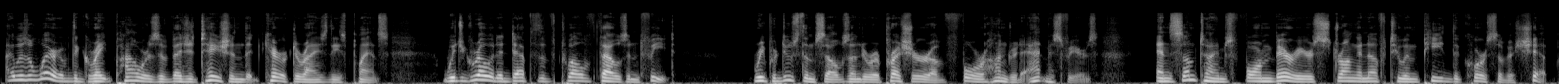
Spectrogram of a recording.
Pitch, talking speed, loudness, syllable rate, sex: 140 Hz, 170 wpm, -19 LUFS, 5.7 syllables/s, male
